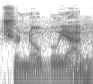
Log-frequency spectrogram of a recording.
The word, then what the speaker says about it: Chernobylite: Next, over at number 19, we have Chernobylite, or how it's actually pronounced. It's kind of like Chernobyliat.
